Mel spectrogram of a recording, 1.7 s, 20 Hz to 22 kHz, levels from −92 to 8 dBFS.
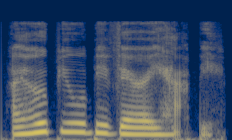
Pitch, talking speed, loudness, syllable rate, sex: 215 Hz, 240 wpm, -16 LUFS, 5.9 syllables/s, female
